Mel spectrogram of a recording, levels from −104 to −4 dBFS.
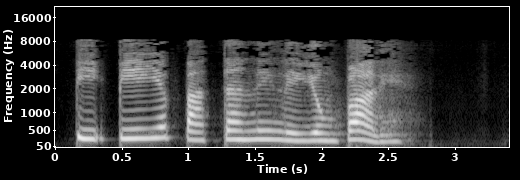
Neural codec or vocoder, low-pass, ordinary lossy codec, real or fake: codec, 16 kHz in and 24 kHz out, 0.4 kbps, LongCat-Audio-Codec, two codebook decoder; 10.8 kHz; MP3, 32 kbps; fake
